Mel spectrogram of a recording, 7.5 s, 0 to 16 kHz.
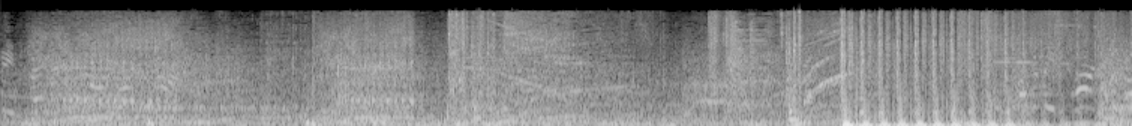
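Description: Mounted gun in Mass Effect 3 opens fire, a rapid, loud string of evenly spaced heavy shots near the end, following a dense din of combat noise, mechanical clanks and creaks.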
